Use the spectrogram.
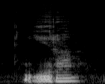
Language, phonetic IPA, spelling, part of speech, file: Polish, [ˈɟira], gira, noun, LL-Q809 (pol)-gira.wav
